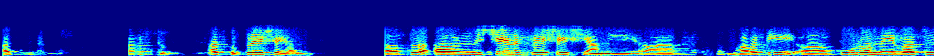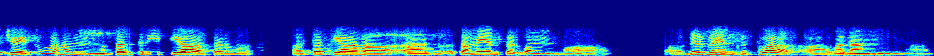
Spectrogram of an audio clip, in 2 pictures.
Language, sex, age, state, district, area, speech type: Sanskrit, female, 45-60, Tamil Nadu, Thanjavur, urban, conversation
